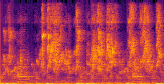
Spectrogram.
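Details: Pet lovebirds calling: bursts of harsh, chattering squawks high in pitch, repeated in irregular clusters roughly every second, with a steady low hum underneath.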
